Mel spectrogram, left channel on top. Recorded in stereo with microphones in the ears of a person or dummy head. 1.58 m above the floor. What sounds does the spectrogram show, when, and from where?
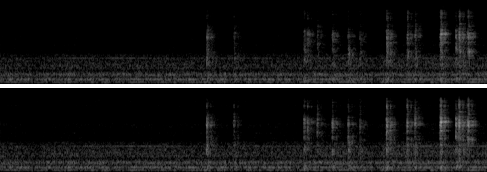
2.1 s tapping: 30° right (ahead or behind), 5.5 m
